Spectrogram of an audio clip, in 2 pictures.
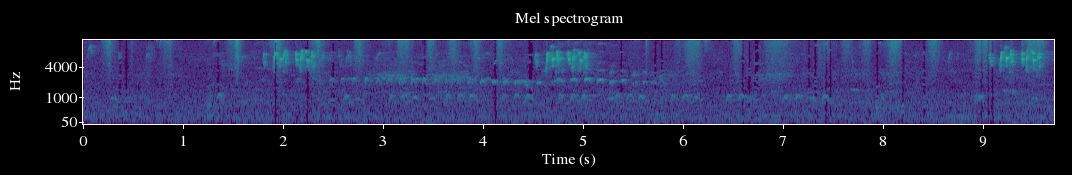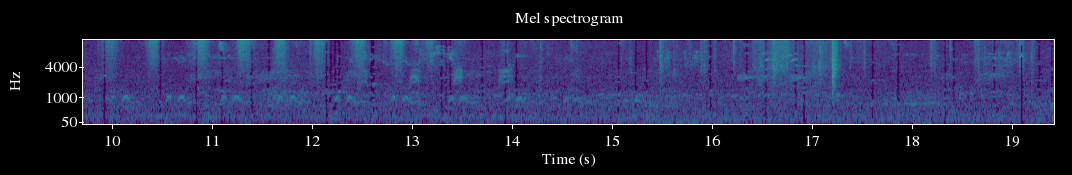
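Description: Birds chirping, with several short chirps and a gliding whistle, over a run of quick scratchy strokes, a few a second, from a short hand broom sweeping a floor.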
